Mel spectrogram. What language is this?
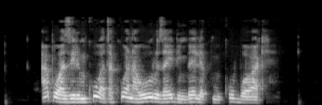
Swahili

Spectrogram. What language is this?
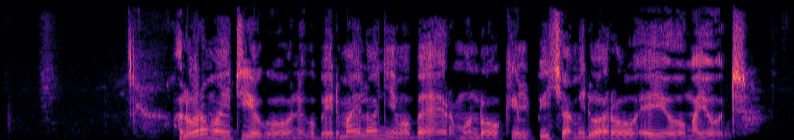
Luo (Kenya and Tanzania)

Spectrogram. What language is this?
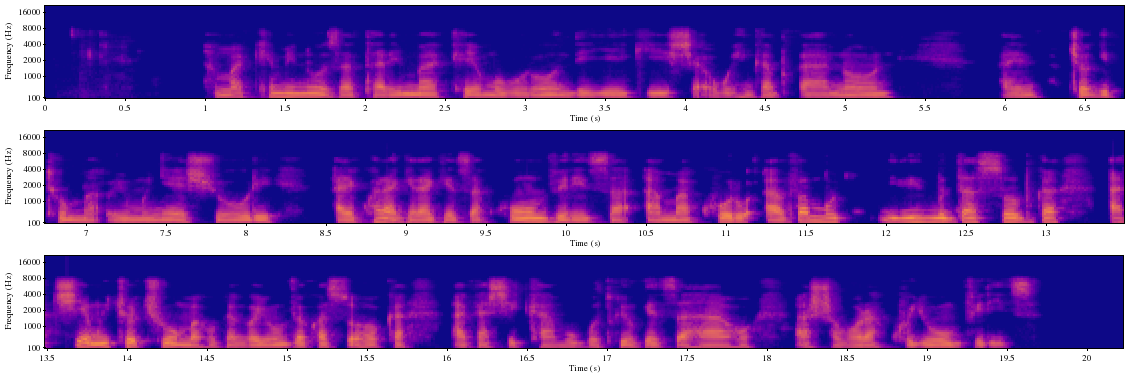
Rundi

